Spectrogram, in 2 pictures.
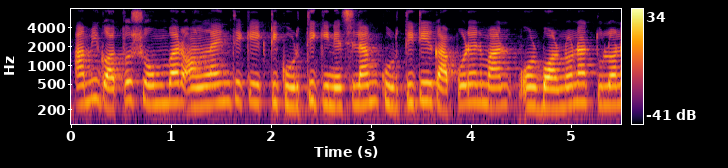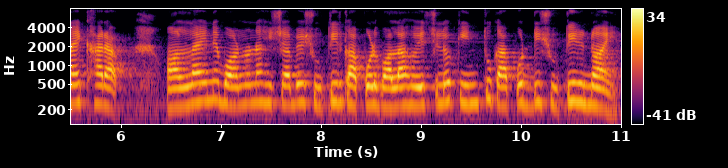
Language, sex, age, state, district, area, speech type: Bengali, female, 30-45, West Bengal, Purulia, urban, spontaneous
